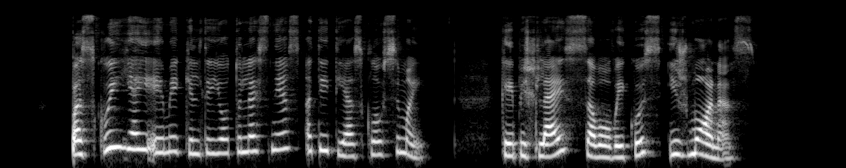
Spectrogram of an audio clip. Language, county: Lithuanian, Marijampolė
